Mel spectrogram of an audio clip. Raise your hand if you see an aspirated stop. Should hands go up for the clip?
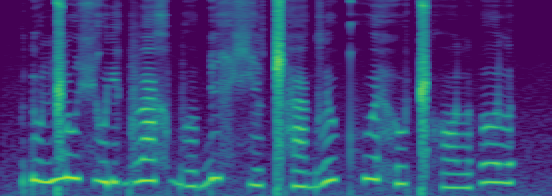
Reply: yes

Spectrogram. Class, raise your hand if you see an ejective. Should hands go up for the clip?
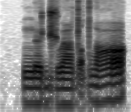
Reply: no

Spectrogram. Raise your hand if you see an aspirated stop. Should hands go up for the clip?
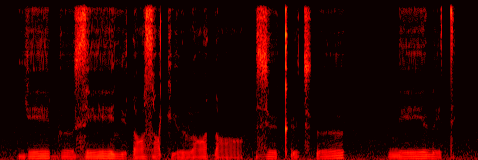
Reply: no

